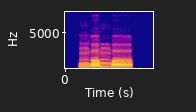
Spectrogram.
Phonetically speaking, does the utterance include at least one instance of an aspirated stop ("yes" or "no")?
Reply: no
